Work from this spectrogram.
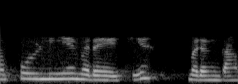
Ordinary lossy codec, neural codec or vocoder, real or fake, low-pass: none; none; real; 3.6 kHz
